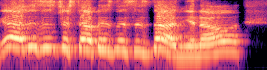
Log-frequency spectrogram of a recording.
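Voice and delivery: very high, badly done put-on Italian accent. Retelling a man's reply during a negotiation, in his Italian accent. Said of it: "in his Italian accent which I'll screw up".

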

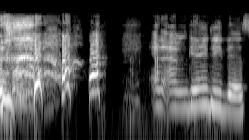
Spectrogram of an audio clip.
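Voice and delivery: slow, laughing delivery.

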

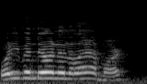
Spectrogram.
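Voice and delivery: high, loud, chipper burst of energy. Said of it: "Marty is high off life".

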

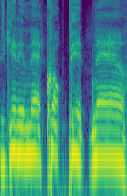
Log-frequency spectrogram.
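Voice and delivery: put-on high, slow Australian accent. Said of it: "your Australian accent is".

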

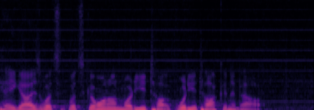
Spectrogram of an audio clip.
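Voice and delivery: casual, put-on clueless and innocent tone. Retelling how Jesus plays dumb with two followers: imitating Jesus playing dumb. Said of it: "he also plays dumb".

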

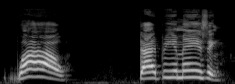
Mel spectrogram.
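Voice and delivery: mock heavy sarcasm, slow drawl, plainly unimpressed. Retelling how one character answered another's news, retelling a sarcastic remark.

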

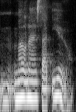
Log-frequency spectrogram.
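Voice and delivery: soft character voice. Narrator voicing Chain answering a call from Mona, Chain's soft voice. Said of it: "You hear his soft voice on the other end of the wrench say".

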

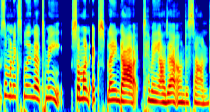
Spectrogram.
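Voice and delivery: put-on British accent. Retelling a camp talent show reaction, in a put-on British accent. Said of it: "I don't know what accent this is".

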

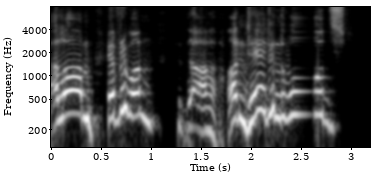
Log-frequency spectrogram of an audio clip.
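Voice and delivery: very high, loud, alarmed yelled call. Raising the alarm in character about undead nearby: yelling an alarm. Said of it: "I love yelling the word alarm".

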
